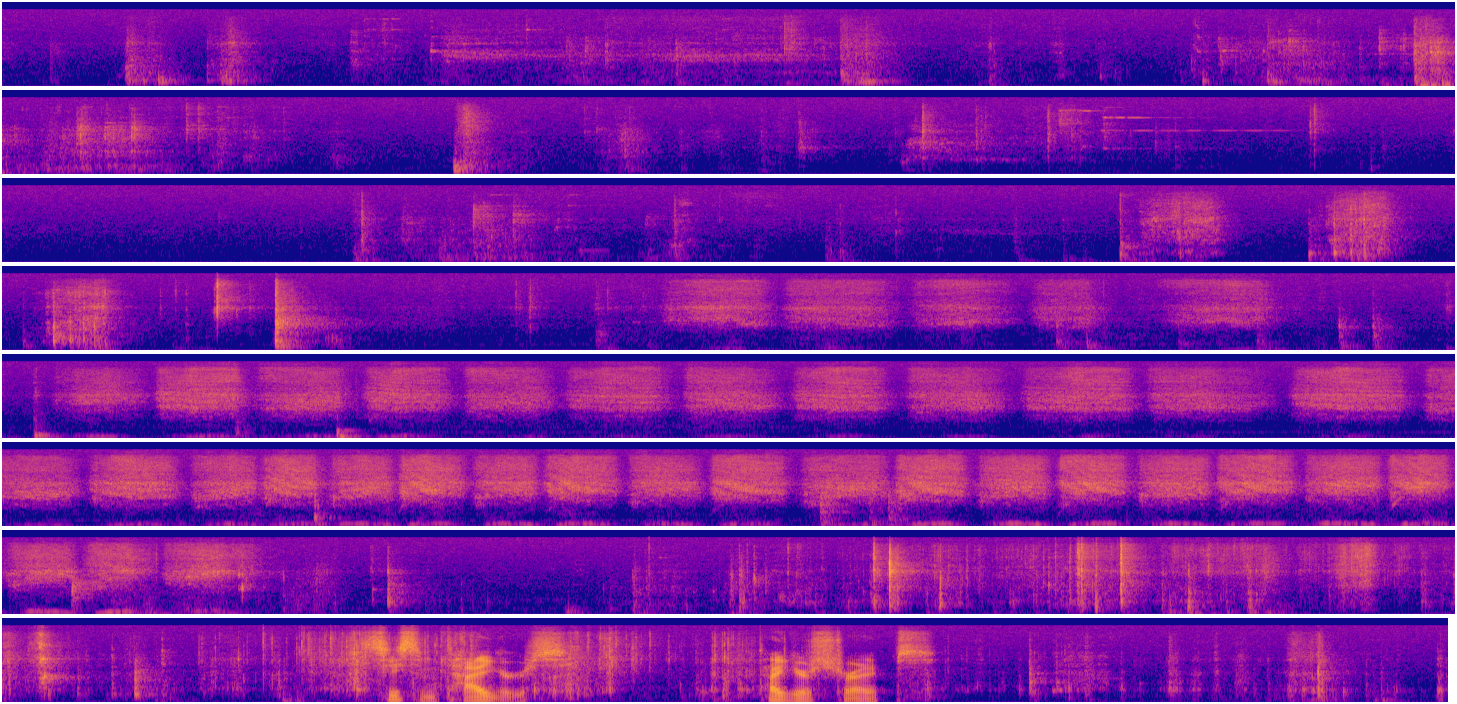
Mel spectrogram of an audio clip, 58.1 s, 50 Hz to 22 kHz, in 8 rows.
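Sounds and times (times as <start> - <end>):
lint roller rasping: 29.3 - 45.0
plastic rustle: 47.4 - 54.8.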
